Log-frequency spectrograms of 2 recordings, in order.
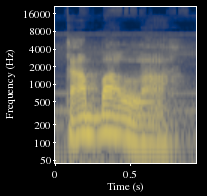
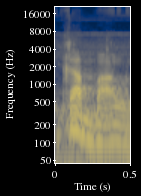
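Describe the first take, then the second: First: The final syllable is lengthened and drawn out. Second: The final syllable is short and not drawn out. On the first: This is how it is said in Israel. "lá eles chamam de cabalá, eles alongam o final" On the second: This is how it is said here. "Nós aqui chamamos de cabala"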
